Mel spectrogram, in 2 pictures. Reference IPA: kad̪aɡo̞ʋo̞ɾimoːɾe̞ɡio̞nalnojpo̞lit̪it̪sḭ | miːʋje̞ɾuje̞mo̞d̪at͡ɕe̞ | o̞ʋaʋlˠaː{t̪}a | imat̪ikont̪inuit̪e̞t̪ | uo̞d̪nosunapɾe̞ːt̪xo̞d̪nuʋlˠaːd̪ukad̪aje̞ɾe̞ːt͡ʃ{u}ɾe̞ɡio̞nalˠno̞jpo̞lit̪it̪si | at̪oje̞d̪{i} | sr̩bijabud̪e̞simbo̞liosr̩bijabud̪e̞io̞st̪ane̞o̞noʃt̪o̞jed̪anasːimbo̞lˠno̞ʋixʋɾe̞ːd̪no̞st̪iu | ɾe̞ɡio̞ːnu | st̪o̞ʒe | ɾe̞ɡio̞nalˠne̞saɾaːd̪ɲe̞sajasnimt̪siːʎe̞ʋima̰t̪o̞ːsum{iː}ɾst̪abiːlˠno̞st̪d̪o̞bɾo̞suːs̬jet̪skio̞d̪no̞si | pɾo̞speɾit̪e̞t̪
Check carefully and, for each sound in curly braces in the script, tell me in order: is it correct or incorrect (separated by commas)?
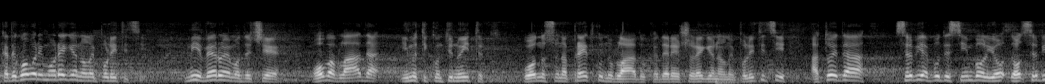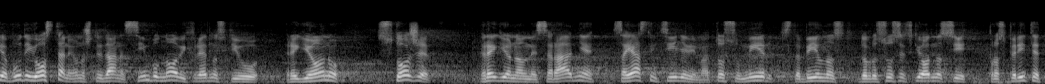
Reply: incorrect, incorrect, incorrect, correct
